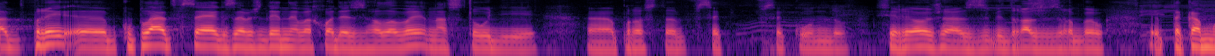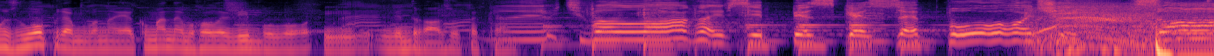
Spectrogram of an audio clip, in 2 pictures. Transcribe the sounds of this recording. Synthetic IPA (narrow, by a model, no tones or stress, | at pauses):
pɾɪkʊplˠɛt̪ʲw̥sɛjɐɡzɐwʒd̪ɪnɛʋɪxɔd̪ʲɪt͡ʃzɦɔlˠɔʋɪnɐst̪udʲijipɾɔst̪ɔwse | wsekund̪ʊ | sʲeɾʲɔʒɐʋʲid̪rɑzʊzrɔbɪwt̪ɐkɛmʊzlˠɔpɾʲɐmʋɔnɔjɐkʊmɛnɛwɦɔlˠɔʋʲibʊlˠɔiʋʲid̪rɑzʊt̪ɐkɛtʲʋɔlˠɔɣɐwsʲipʲɛskɛsepɔt͡ʃizɔ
